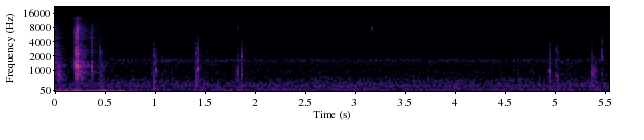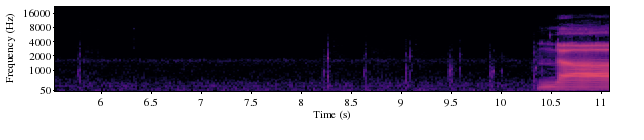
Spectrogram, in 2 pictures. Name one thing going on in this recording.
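Footsteps thud on a wooden floor at a steady pace.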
